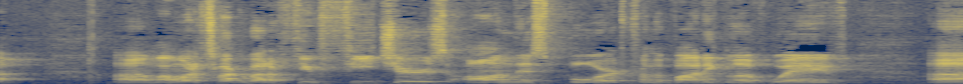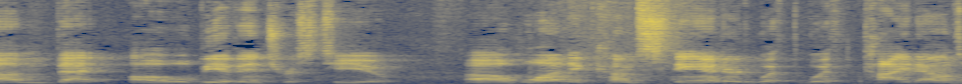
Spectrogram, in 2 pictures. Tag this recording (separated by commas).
Speech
